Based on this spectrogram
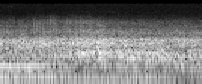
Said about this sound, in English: But I muted because it was like a loud helicopter.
